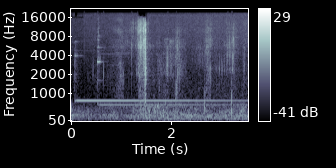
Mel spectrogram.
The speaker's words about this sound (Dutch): Ik ga maar even aanbellen.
